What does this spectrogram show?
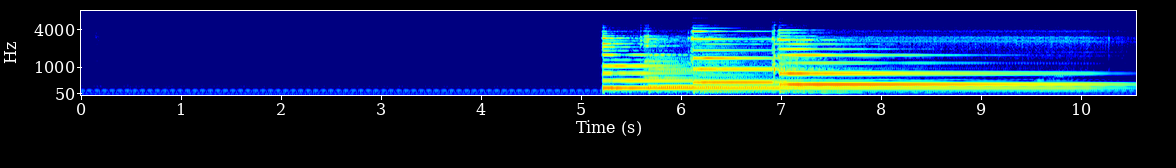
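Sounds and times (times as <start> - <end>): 
guitar texture: 5.2 - 10.5.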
